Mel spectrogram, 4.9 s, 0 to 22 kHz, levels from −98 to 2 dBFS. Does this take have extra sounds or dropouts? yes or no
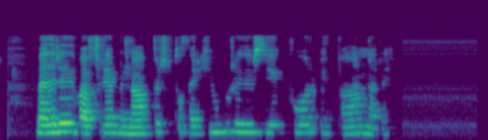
no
